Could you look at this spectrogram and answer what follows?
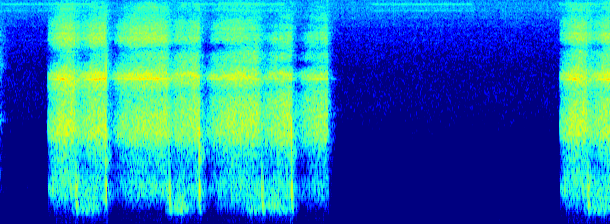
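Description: Sharp, metallic valve clicks in pairs over a hissing background, the crisp closing sounds of a prosthetic heart valve.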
